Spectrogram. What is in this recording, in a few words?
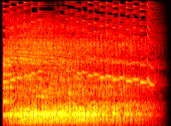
furious; toontown-classic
